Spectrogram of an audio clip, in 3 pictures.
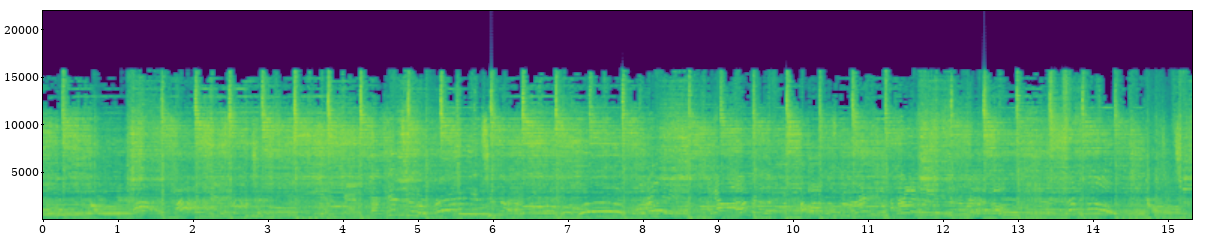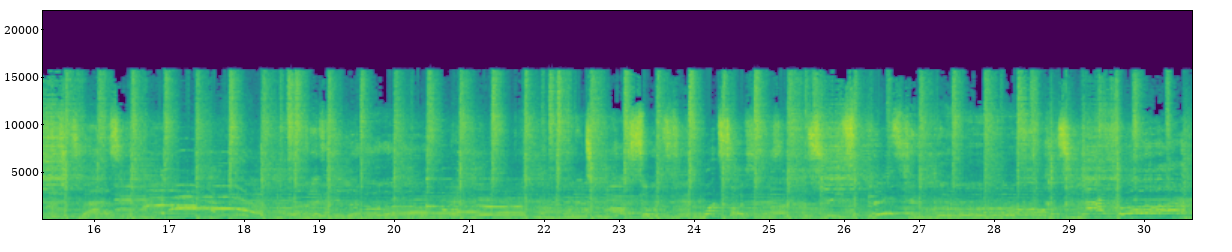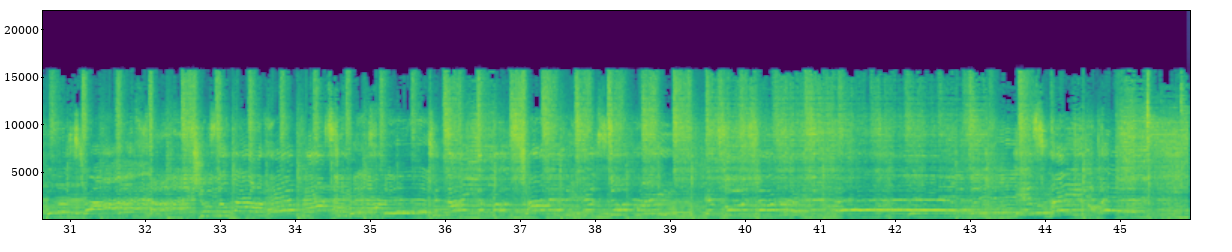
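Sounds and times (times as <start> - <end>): lead vocal singing: 0.0 - 45.9
live pop band playing: 0.0 - 45.9
shouts: 16.7 - 18.3.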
